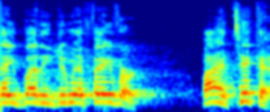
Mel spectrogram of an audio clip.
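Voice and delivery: ordinary talk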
